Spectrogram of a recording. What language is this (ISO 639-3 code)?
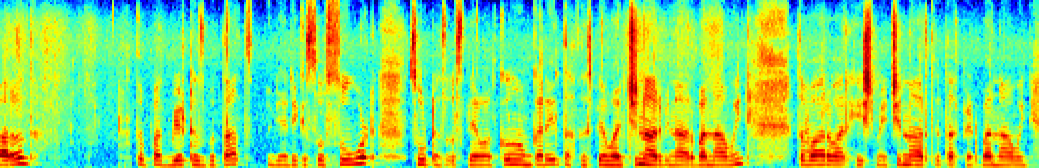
kas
